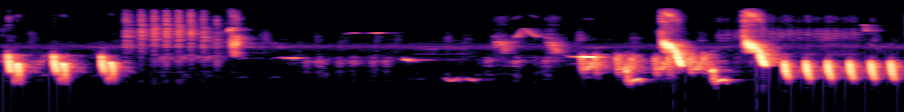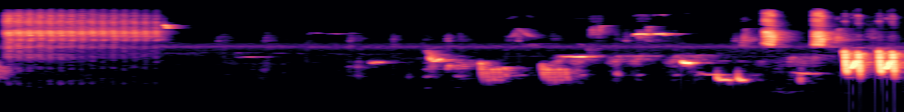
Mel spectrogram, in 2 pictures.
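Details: Thrush nightingale singing in a spring forest: a varied, loud sequence of rapid repeated clicking notes, a dense buzzy rattle, sharp rising whistles and fast stuttering series of notes, with short pauses between phrases.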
